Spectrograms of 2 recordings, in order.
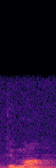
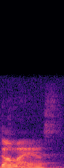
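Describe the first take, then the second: First: The final s is silent. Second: The final s is sounded. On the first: The speaker calls it right. "but Dumas" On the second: The speaker calls it wrong. "like not dumbass"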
